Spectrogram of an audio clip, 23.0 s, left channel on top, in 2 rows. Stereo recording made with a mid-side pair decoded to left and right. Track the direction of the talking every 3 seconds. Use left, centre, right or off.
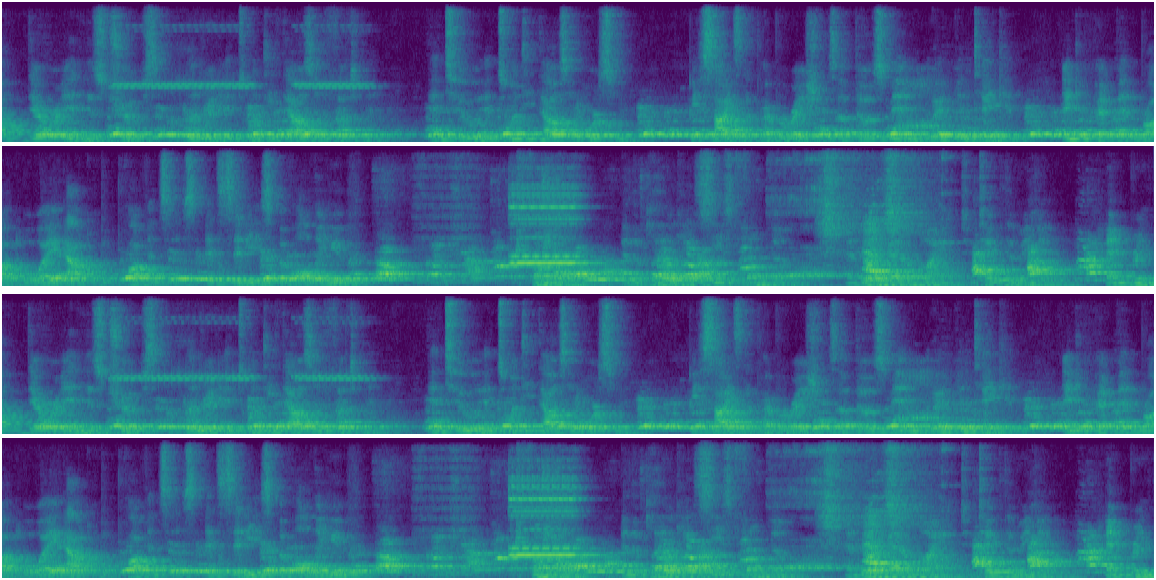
right, right, left, left, centre, right, right, right.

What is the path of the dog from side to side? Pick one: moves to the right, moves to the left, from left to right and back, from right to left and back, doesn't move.
from left to right and back.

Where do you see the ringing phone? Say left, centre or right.
right.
